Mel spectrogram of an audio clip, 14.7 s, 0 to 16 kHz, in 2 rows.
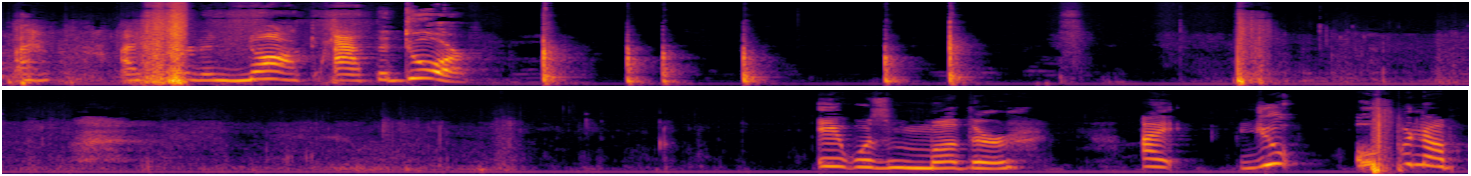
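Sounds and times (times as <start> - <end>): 
faint room hum: 0.0 - 14.6
speech: 0.6 - 2.4, 11.6 - 14.6
sharp uneven knocks on a door: 2.7 - 4.9.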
